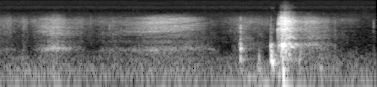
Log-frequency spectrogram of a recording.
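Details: Chhinkni snuff-induced sneezing, held back when a roommate arrives: quiet breathy build-up, then a short, muffled, stifled sneeze burst.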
